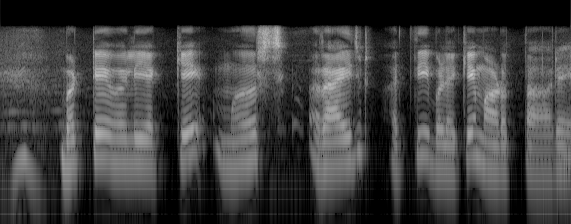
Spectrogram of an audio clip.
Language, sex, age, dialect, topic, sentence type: Kannada, male, 60-100, Central, agriculture, statement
